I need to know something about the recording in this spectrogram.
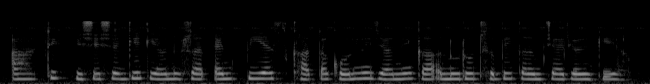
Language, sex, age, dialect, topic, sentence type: Hindi, female, 18-24, Marwari Dhudhari, banking, statement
